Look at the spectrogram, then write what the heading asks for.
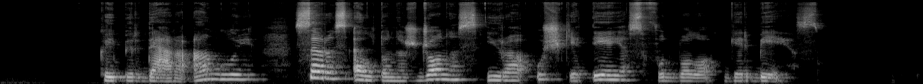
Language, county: Lithuanian, Vilnius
